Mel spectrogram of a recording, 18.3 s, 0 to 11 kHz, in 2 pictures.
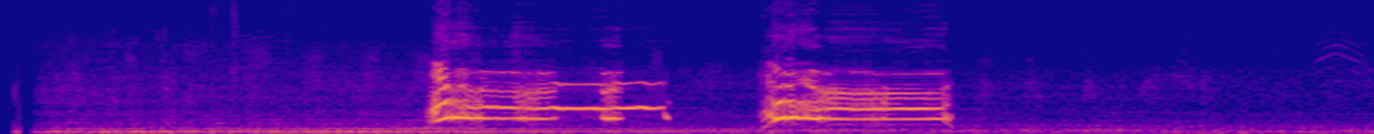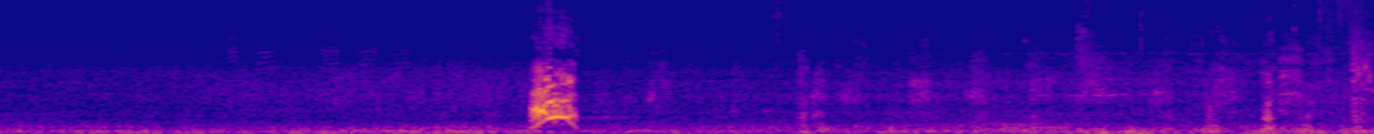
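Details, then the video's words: Basset Hound named Gus howling while playing with a Boxer named Dinky; two loud harmonic howls of about 1.5 seconds each, then a short yelp near 13 seconds, over low background rumble. "Bassett Hound (Gus) vs. Boxer Dog (Dinky) ... excellent howl"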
